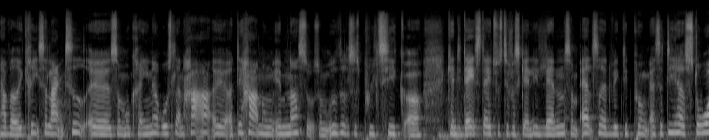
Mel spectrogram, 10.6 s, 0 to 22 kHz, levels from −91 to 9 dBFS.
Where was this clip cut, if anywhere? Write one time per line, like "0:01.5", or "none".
0:08.5

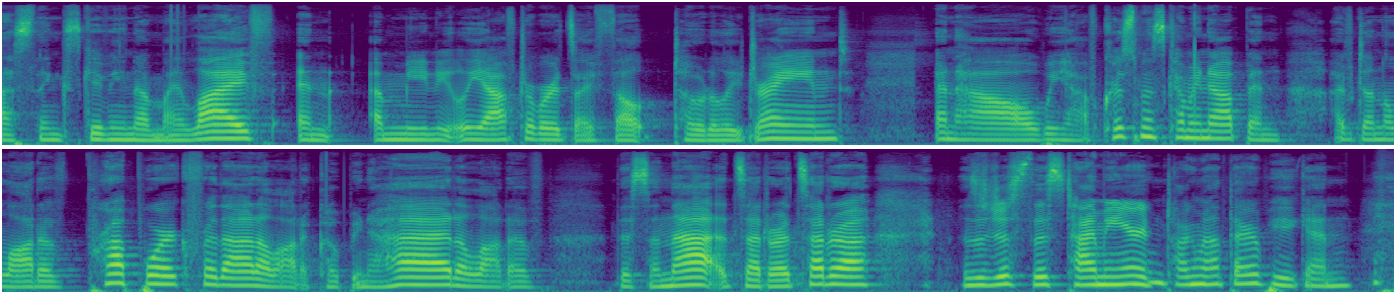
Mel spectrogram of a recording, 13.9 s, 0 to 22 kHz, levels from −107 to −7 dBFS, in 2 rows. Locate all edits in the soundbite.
0:11.6
0:12.7

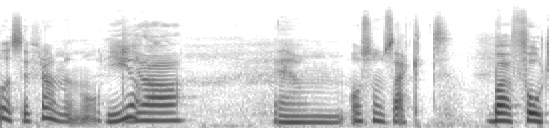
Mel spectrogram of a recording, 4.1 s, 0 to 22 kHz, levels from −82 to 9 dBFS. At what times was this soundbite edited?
none

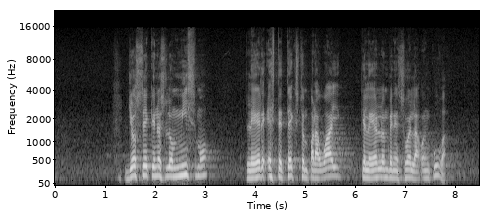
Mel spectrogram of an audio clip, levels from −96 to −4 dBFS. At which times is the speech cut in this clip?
none

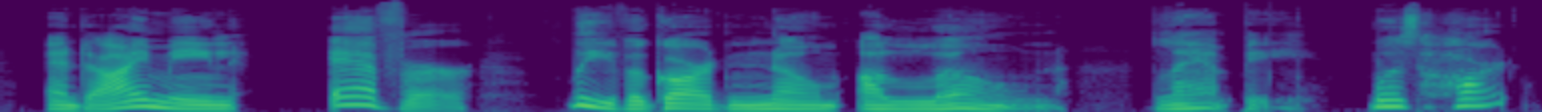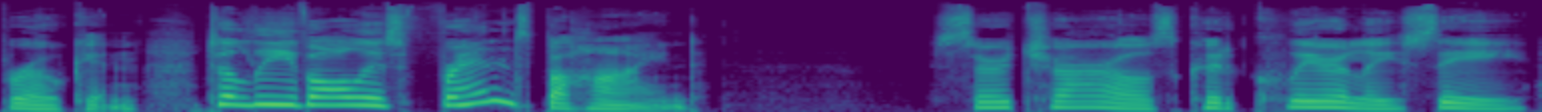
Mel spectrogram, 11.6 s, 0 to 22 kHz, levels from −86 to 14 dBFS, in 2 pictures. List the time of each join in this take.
0:04.2

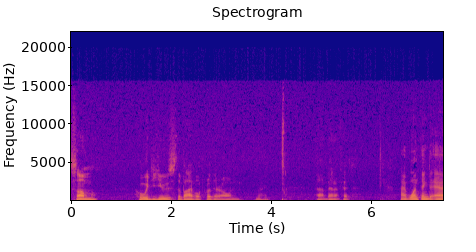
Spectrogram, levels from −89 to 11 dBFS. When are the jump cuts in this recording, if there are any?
none

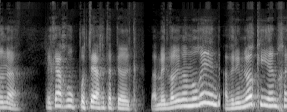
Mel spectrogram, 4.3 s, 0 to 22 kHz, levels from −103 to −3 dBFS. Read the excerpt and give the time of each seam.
0:02.1
0:03.3

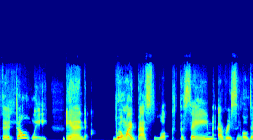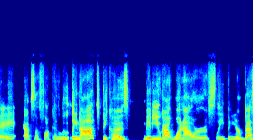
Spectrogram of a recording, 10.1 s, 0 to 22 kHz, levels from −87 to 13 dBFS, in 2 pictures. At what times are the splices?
0:01.3

